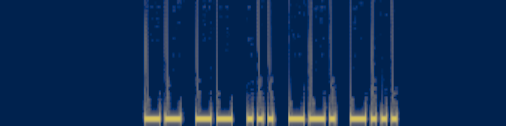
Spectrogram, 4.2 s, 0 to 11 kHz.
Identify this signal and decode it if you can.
Morse code, heard as a keyed tone, about 29 wpm, 700 Hz. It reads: MMSGB
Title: Code Groups - 5 Letters - 28wpm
